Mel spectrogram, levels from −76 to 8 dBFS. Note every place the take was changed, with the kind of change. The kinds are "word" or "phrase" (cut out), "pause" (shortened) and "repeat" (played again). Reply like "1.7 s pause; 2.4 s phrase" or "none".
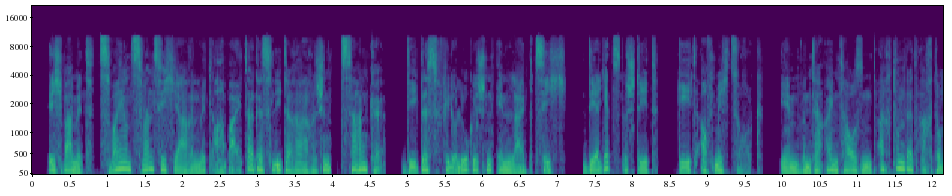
4.0 s word; 5.1 s word; 6.1 s word; 7.8 s word

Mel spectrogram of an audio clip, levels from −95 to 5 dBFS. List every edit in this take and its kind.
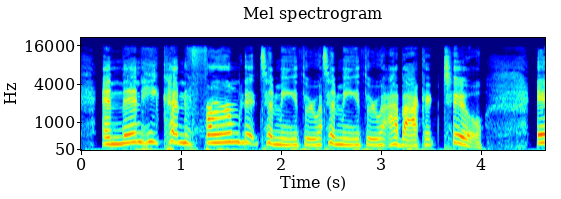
2.4 s repeat

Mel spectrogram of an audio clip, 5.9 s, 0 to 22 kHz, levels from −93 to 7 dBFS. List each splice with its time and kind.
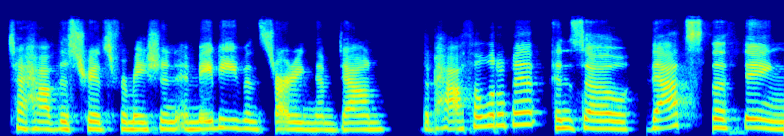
4.1 s pause; 4.8 s pause

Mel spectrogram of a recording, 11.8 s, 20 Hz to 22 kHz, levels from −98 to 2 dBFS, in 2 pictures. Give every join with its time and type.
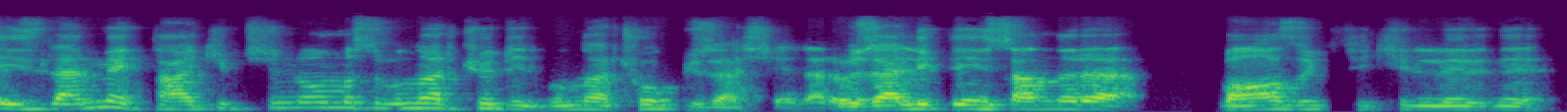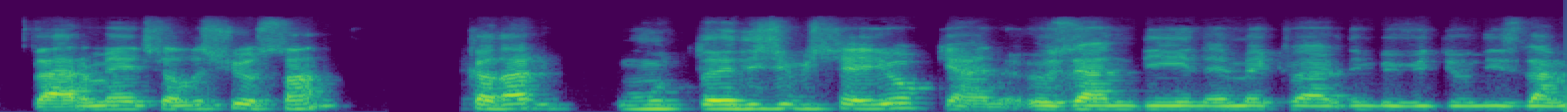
1.9 s word; 5.0 s word; 7.6 s word

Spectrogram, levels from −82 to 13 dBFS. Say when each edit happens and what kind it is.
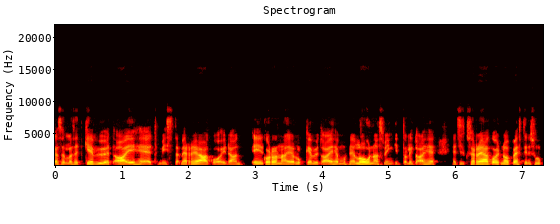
1.9 s word; 3.1 s word; 5.4 s word

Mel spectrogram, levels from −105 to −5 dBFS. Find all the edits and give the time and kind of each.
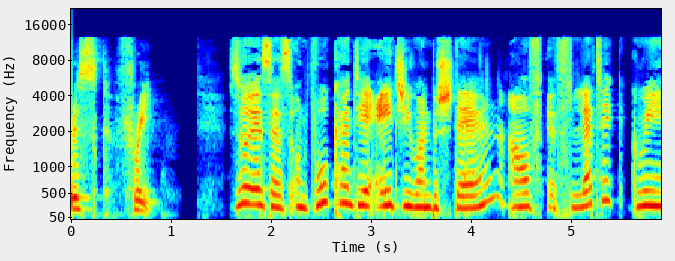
none

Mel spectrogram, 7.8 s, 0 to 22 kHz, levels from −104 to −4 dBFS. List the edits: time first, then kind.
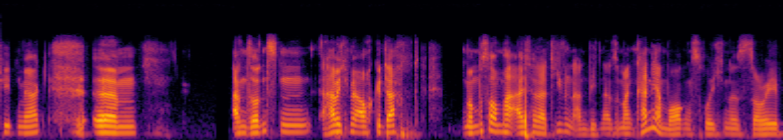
none

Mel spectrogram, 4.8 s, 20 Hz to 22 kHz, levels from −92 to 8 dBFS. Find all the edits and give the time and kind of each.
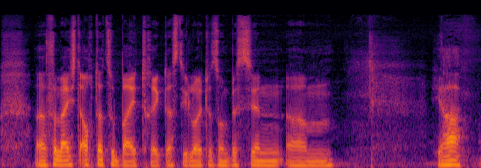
none

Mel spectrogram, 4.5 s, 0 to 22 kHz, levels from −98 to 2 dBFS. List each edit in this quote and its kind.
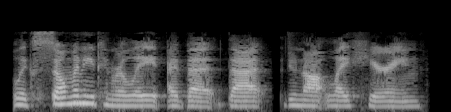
1.0 s word; 2.9 s phrase

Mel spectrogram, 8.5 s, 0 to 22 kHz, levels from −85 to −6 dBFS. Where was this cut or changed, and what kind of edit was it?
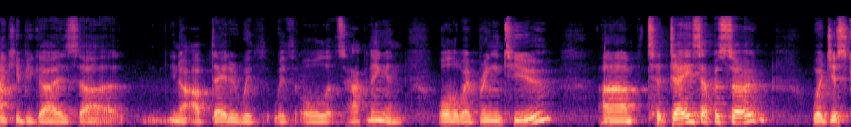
none

